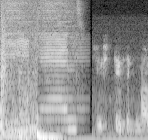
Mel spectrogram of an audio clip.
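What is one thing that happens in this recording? A young woman sings.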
